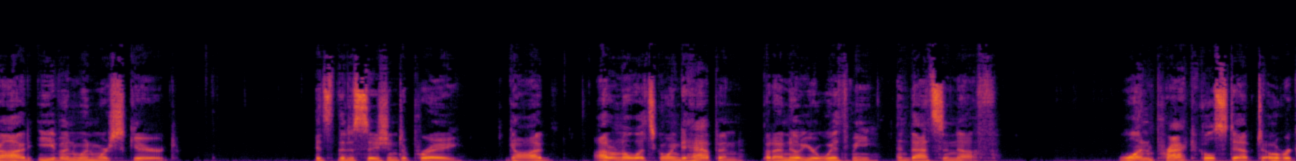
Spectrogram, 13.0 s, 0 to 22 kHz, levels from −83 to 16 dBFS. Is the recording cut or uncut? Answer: uncut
